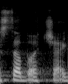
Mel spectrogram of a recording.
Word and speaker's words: szabadság: majd utána egy kicsit nézzük a szabadság ebben csak összeolvadással találkozunk ugye d+ s találkozásakor kiejtésben kettőzött c-t hallunk ejtünk még egy példa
